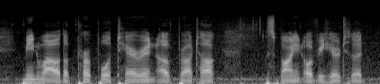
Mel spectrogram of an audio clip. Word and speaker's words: BratOk: to the 12:00 position it's going to be hard for me to say that I'm I know I'm going to mess that up a couple times as it's just the way the capitalization it makes it looks like it's more like BR or brat okay as opposed to brat Haw coming in we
